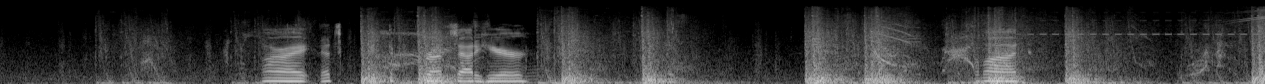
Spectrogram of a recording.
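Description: An automatic rifle fires in short bursts.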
